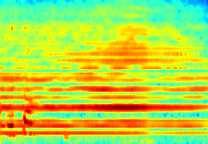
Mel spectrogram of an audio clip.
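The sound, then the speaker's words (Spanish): A train sounds its horn in one long, loud, steady blast that lasts the whole moment, dominating everything else, as it rolls along the railway tracks next to the colonia Benito Juárez. “Bueno, como ya te pudiste haber dado cuenta, nos encontramos en las vías del ferrocarril, Fernando, aquí este, enseguida de lo que es la colonia Benito Juárez.”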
